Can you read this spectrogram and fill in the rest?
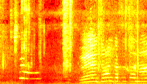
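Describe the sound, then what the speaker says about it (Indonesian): A cat meows repeatedly at a children's playground in Tambunan district, giving a short cry and then longer drawn-out wails close by, with people talking around it. "Kucing pekan jalan-jalan di sini."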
